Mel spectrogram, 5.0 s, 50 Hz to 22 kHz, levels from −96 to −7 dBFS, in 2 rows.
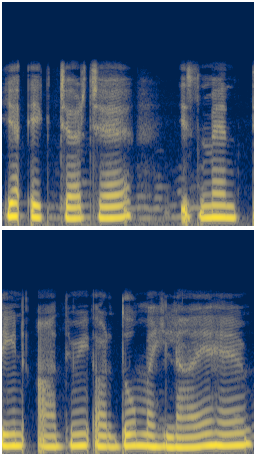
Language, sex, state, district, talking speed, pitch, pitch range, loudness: Hindi, female, Jharkhand, Deoghar, 130 wpm, 200 Hz, 190-210 Hz, -16 LUFS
